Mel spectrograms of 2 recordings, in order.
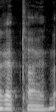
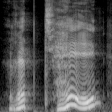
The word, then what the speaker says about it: Reptain: Okay, dann Reptain. Okay. Der See ist von lauter Kristall bedeckt. Es ist unmöglich, an das Zahnrad der Zeit heranzukommen. Reptain. Reptain. Reptain? Reptane? Reptane? Bullshit, nein. Also Reptane wird's nicht ausgesprochen.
